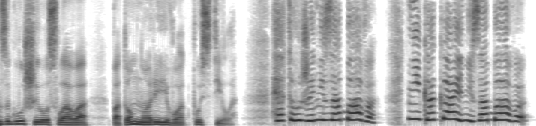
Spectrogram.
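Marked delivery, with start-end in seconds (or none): 3.7-7.0 put-on very high, anguished girl's cry; крик сквозь слёзы. A narrator's reading. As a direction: wail it through tears at the top of your pitch. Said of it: "сквозь слёзы выкрикнула она". (отчаянный высокий крик сквозь слёзы)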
